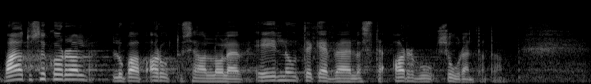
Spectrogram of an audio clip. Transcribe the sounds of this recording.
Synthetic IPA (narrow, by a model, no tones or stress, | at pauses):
vɑjɑd̪̥use̞ko̞rːɑllub̥ɑb̥ɑɾut̪ːˑuse̞ɑlːo̞le̞ve̞ːlnɤwd̪̥ekevːæelɑst̪e̞ʔɑrvusuːɾe̞nd̪̥ɑd̪̥ɑ̰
